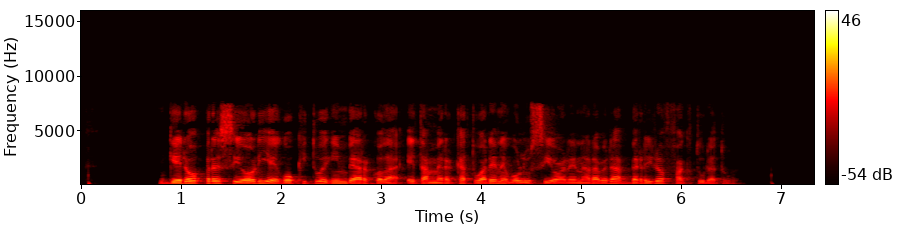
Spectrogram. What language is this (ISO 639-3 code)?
eus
